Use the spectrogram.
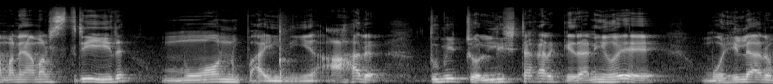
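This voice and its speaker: A man voicing a proud, solemn magistrate and writer who teases dryly in a slow, deliberate, deep voice. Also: a bit bright.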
